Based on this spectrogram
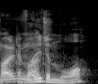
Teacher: Das T ist nämlich angeblich stumm.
